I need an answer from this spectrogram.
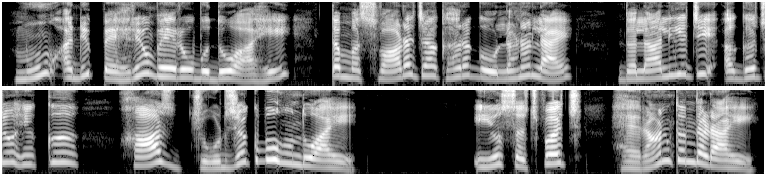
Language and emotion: Sindhi, surprised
